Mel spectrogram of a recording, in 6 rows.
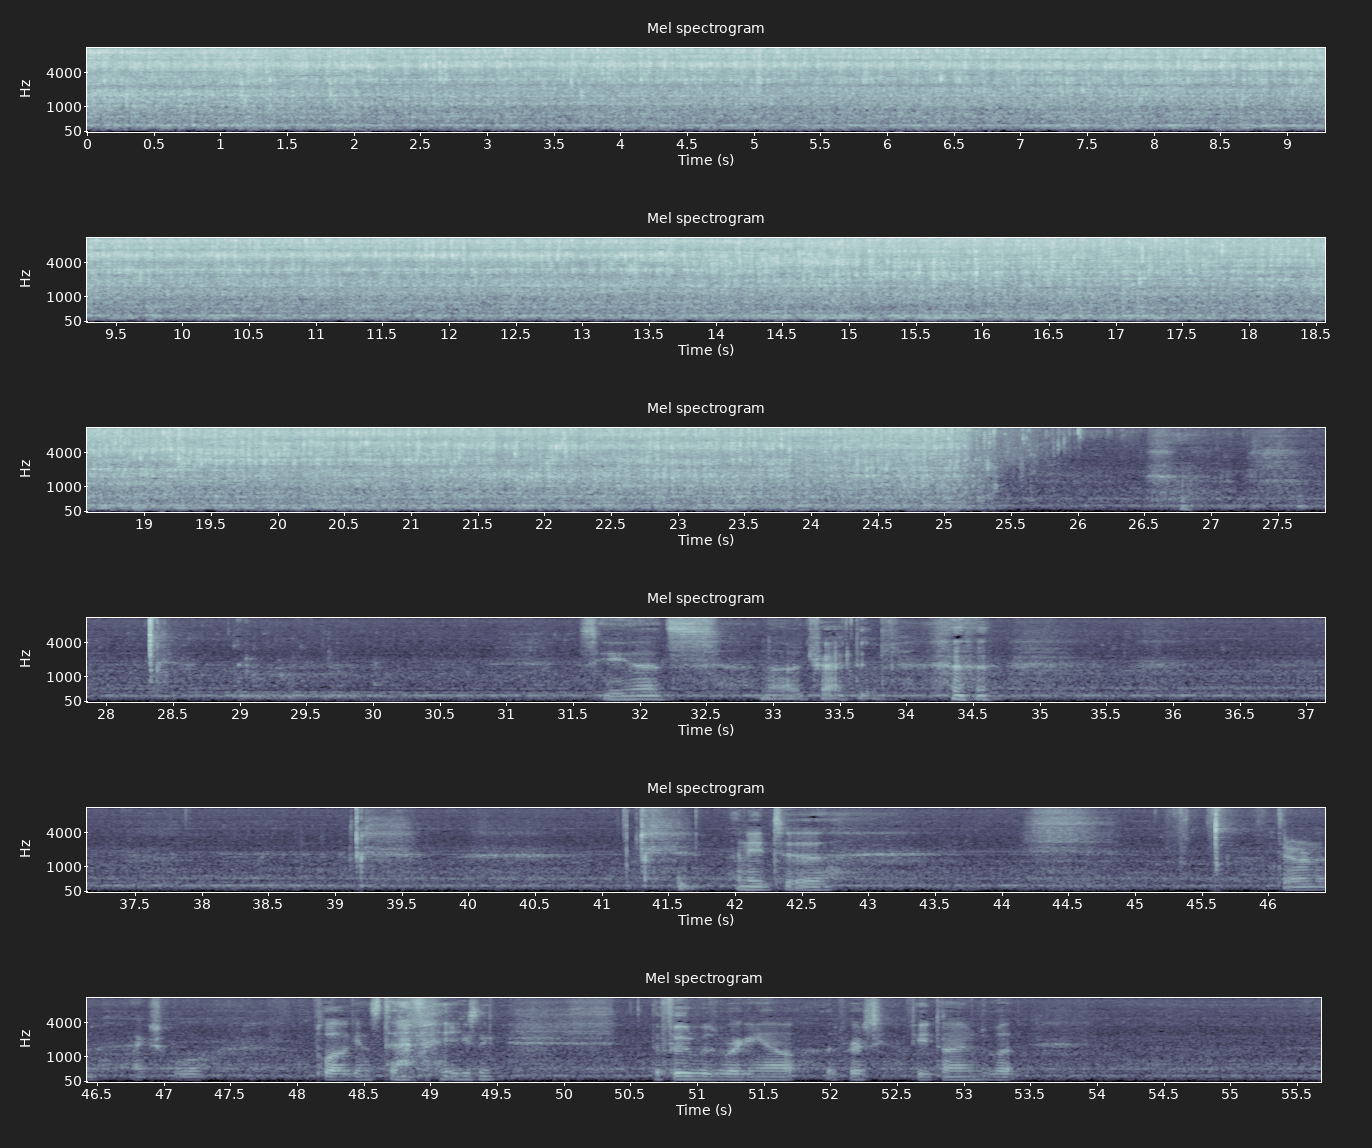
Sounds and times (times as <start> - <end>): Sink (filling or washing): 0.0 - 26.1
Water tap, faucet: 0.0 - 26.1
Water: 0.0 - 26.2, 28.8 - 30.2.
